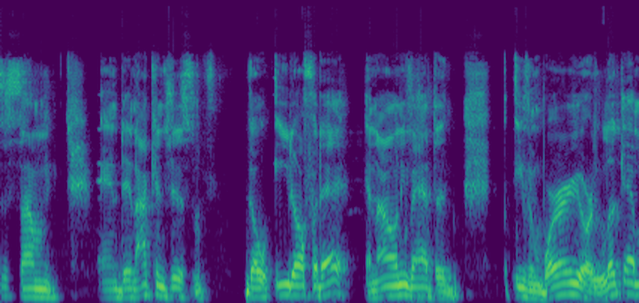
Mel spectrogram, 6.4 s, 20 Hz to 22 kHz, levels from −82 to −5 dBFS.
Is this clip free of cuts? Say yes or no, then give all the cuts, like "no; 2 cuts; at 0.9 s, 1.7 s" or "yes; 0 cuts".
yes; 0 cuts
